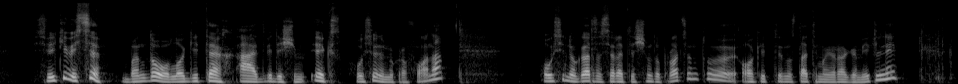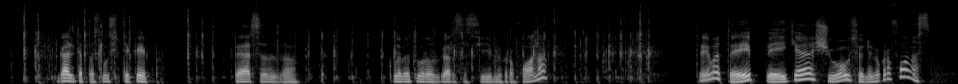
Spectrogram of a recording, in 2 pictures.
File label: A20 X mic; Logitech Astro A20 X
